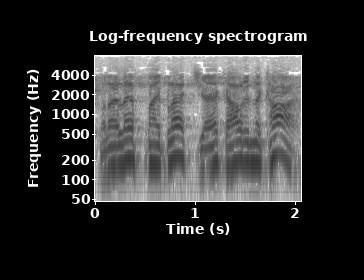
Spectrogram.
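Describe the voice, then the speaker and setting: A sarcastic, flustered police sergeant acted by a man with a high voice. It is 1950s radio comedy acting. The sound is dull and noisy, with a studio audience behind it. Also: normal speed, lightly acted. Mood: exasperated, sarcastic. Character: exasperated, sarcastic male police sergeant taking a report.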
